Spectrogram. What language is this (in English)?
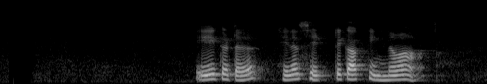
Sinhala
